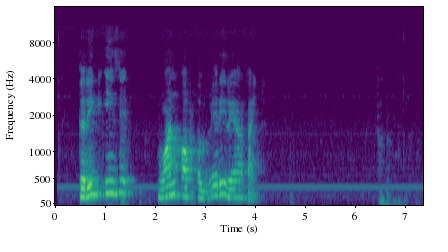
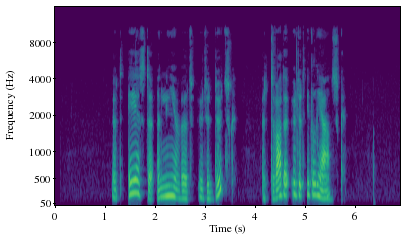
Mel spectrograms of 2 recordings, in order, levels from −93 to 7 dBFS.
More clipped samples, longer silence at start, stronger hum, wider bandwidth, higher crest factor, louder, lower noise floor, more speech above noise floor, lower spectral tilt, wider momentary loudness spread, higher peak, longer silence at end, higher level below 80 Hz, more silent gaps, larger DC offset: neither; second, 0.5 s vs 1.15 s; neither; second, 6.4 kHz vs 11 kHz; about the same, 20 dB vs 22 dB; about the same, -22 LUFS vs -22 LUFS; second, -58 dBFS vs -74 dBFS; second, 37 dB vs 53 dB; first, -9.5 dB/octave vs -7.5 dB/octave; about the same, 16 LU vs 17 LU; second, -6 dBFS vs -2 dBFS; second, 0.8 s vs 1.15 s; first, -58 dBFS vs -72 dBFS; neither; neither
